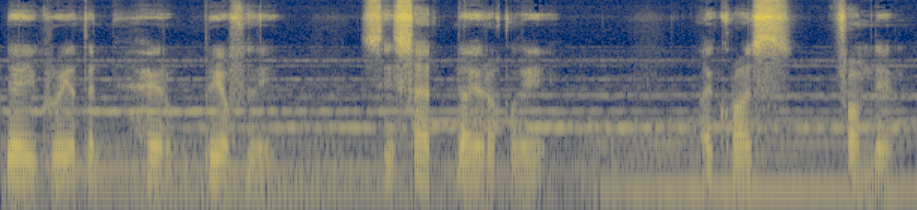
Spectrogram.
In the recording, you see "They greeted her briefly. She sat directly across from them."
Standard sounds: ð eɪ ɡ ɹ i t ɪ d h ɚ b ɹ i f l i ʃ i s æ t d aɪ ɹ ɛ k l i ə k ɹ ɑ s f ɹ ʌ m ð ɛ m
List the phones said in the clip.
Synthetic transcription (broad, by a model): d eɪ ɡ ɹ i t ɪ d h ɚ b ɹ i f l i s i s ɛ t d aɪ ɹ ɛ k l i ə k ɹ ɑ s f ɹ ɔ m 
